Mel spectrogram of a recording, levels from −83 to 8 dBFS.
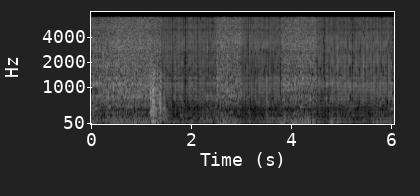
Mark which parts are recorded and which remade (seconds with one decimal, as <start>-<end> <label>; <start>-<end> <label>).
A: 0.0-1.4 recorded; 1.4-2.5 remade; 2.5-3.0 recorded; 3.0-3.8 remade; 3.8-4.5 recorded; 4.5-6.1 remade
